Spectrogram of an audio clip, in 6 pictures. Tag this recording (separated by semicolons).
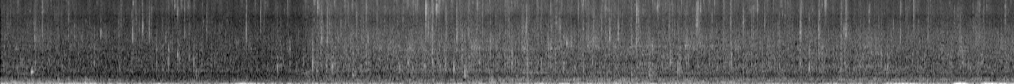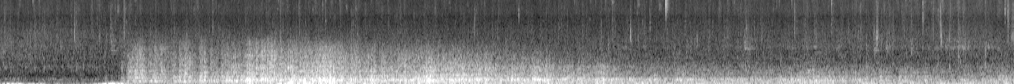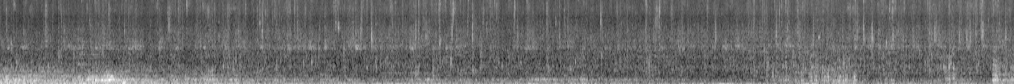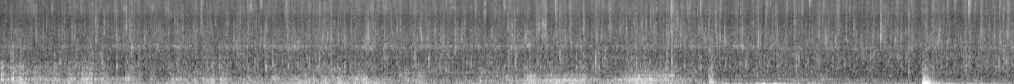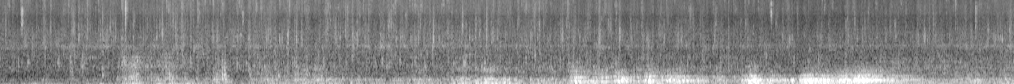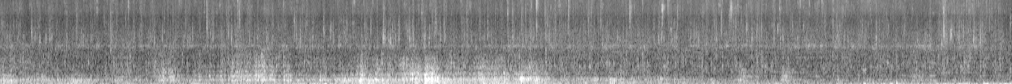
lightning; rainstorm; storm; thunder-storm; nature; field-recording; thunderstorm; thunder; rain; weather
